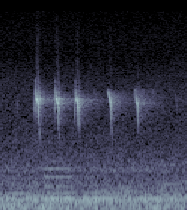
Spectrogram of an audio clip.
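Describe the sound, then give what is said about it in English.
Two male wild birds call from the trees in a quick run of five short, high-pitched chirps, spaced almost evenly, over a low steady background rumble with no talking. “Two male wild birds are calling at this time.”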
